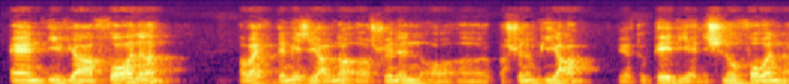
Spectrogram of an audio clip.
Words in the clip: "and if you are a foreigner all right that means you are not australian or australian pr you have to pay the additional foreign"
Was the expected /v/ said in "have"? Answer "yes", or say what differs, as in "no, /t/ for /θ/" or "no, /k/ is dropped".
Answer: no, /f/ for /v/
